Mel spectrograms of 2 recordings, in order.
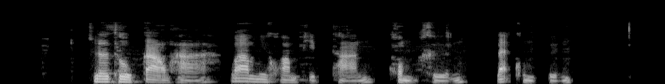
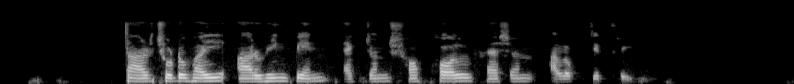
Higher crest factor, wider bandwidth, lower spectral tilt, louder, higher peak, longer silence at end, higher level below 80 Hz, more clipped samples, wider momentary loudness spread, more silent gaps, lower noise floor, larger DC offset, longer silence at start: about the same, 20 dB vs 18 dB; about the same, 7.6 kHz vs 7.8 kHz; about the same, -6.5 dB/octave vs -6.5 dB/octave; second, -22 LUFS vs -18 LUFS; about the same, -2 dBFS vs -2 dBFS; second, 0.95 s vs 1.6 s; about the same, -54 dBFS vs -56 dBFS; neither; first, 16 LU vs 13 LU; first, 2.23-2.27 s, 3.20-3.32 s, 3.76-3.89 s, 4.69-4.96 s, 5.38-5.48 s vs none; about the same, under -90 dBFS vs -87 dBFS; neither; second, 0.9 s vs 1.25 s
